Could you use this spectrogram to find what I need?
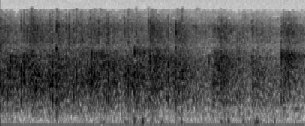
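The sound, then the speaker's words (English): Faint applause from an audience at a group table discussion, a brief, even patter of clapping that holds steady throughout. “All right. Round of applause right here.”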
